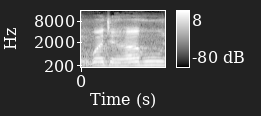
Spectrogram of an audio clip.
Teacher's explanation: جیم کے اندر قلقلہ کر کے پڑھیں گے، یعنی ڈبل آواز نکلے گی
